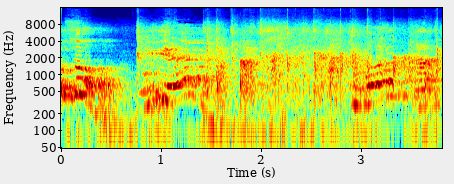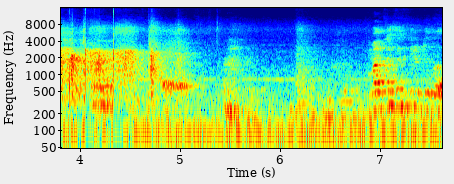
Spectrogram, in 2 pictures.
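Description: Children clapping in applause during a playful performance with a puppet character, a bright, scattered patter of small hands mixed with lively voices and talk in the room.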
